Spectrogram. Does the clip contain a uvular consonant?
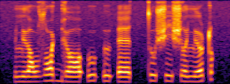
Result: no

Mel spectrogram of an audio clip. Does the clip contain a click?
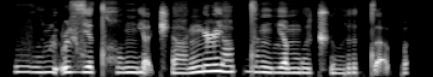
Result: no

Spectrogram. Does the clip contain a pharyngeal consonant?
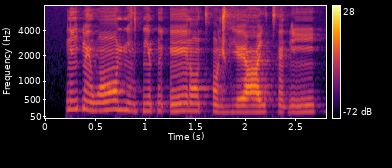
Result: yes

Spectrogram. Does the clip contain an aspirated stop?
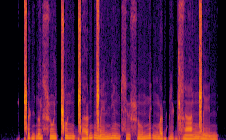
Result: no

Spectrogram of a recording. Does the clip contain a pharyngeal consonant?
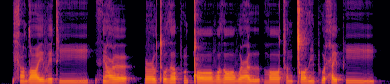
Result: yes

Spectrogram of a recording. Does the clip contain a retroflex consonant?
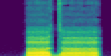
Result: no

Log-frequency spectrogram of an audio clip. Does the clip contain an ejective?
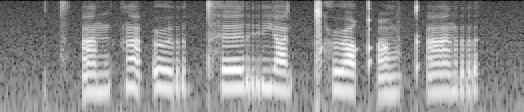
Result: yes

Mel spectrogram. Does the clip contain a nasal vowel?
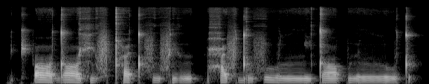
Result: no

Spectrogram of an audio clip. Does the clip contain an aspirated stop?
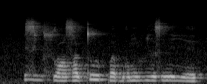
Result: no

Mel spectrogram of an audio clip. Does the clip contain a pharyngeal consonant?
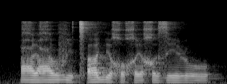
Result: yes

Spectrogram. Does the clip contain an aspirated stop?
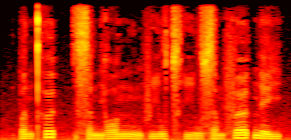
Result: yes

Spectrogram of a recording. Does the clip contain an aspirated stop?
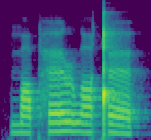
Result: yes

